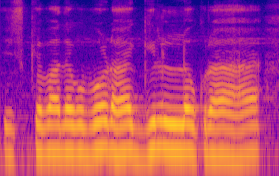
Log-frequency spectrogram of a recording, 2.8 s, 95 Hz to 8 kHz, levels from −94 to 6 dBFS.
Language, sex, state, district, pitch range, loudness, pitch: Hindi, male, Jharkhand, Garhwa, 165-175 Hz, -13 LUFS, 170 Hz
